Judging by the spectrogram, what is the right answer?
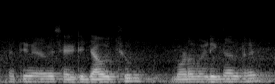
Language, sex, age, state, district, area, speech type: Odia, male, 18-30, Odisha, Malkangiri, urban, spontaneous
